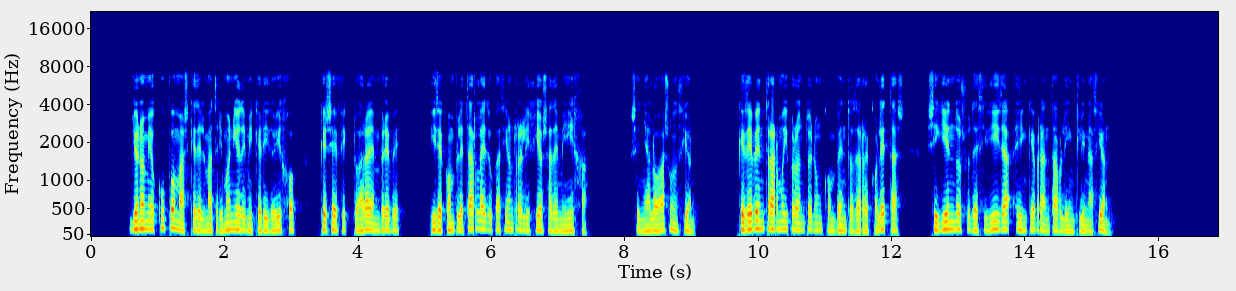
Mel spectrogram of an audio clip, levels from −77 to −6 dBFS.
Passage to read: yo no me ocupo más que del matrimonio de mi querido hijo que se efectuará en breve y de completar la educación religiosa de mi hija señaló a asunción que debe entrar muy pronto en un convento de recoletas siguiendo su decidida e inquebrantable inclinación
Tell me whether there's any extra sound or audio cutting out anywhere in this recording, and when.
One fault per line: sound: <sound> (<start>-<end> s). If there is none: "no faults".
no faults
